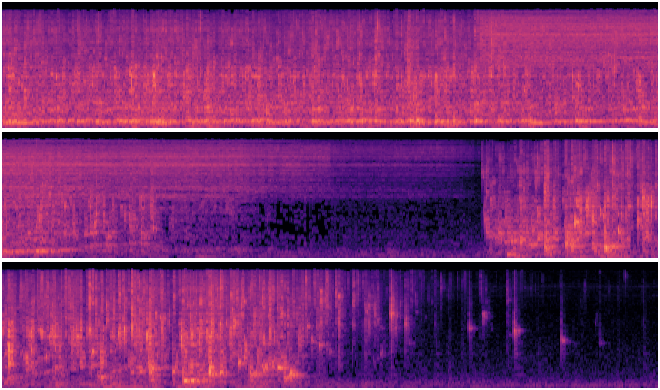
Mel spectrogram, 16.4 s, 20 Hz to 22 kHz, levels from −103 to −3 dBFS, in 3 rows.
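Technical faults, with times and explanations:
4.76 s and 10.71 s: audio missing between chunks. At each point the sound jumps forward abruptly, with roughly 50 ms dropped and the material on either side butted together with no gap of silence. The two skips fall about 6 s apart, which points to the recording or processing likely being handled in 6-second blocks, with a short stretch lost each time one block is closed and the next begins.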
